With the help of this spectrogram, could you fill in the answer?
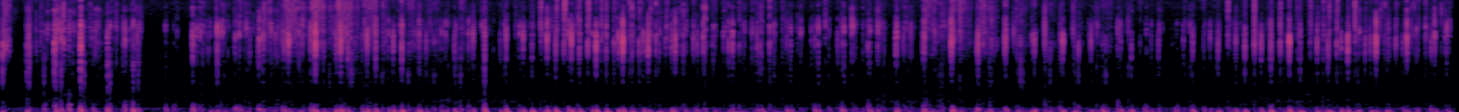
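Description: Fingernails tap and scratch the cover and spine of a small red hardcover notebook held in one hand. Quick, dense taps and scratches run steadily throughout, with a low, hollow thump under short, bright clicks that die away almost instantly.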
